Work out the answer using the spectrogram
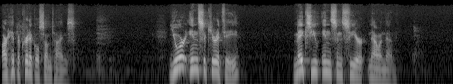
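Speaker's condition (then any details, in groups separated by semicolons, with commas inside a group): No condition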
